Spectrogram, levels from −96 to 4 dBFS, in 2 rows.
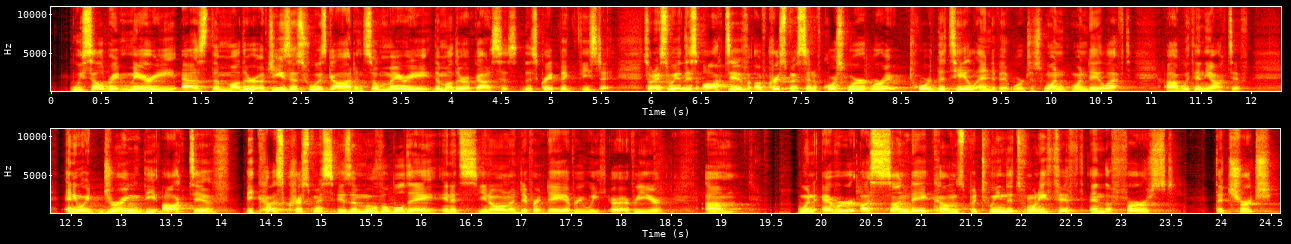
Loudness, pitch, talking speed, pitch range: -14 LUFS, 130 Hz, 225 wpm, 115-150 Hz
